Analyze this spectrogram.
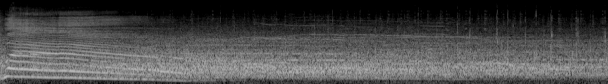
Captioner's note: crowd cheering and booing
